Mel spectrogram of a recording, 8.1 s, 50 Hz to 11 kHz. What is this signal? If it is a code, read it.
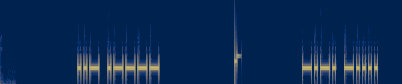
Morse code, heard as a keyed tone, about 20 wpm, 700 Hz. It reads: U1 C6
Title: Single-Letter Single-Number 20wpm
